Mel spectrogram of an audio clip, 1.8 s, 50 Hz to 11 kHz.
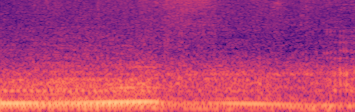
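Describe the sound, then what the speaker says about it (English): A Seat Ibiza Cupra facelift with 192 hp pulling away after a downshift to second gear, a steady engine hum that rises in pitch and then eases, heard from inside the car without talk. "It's always nice to shift back to second gear and just to let you drop back again and then accelerate again."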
